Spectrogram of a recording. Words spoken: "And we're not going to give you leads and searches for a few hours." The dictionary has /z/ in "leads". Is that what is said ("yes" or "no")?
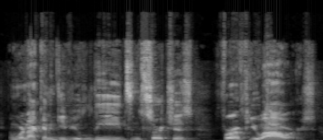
yes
